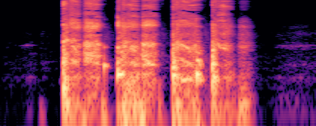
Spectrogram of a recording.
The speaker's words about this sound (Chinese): 因为不会抽烟，吸了一口，反而被呛了一口。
